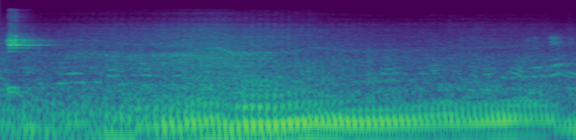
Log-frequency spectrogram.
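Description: Motorcycle engine running as the bike rides up and passes close, growing louder from about a second in and loudest through the middle. A brief sharp high sound comes right at the start.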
